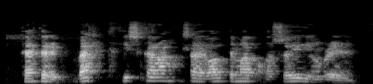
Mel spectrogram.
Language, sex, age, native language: Icelandic, male, 50-59, Icelandic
